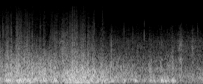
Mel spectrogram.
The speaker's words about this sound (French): La pluie grandit, le quenard gronde. Ils sont essoufflés, la pluie, le vent, ils empêchent de respirer.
